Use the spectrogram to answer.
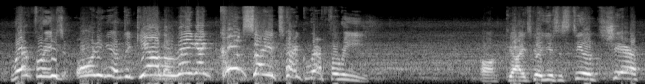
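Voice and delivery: ordinary delivery

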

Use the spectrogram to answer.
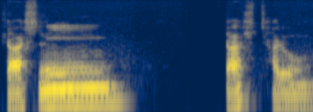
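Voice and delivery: drawn-out, slow breathing instructions; slow breathing cues. Acted. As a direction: stretch each cue out slowly.

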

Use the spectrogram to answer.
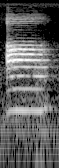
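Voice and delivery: Ah long, loud and kept level; high level first tone. Shown as a demonstration. Teacher correcting student's first tone, level loud Ah. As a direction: hold Ah out on one unbending pitch. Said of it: "Keep flight".

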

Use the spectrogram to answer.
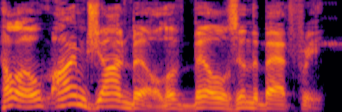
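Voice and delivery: ordinary talk

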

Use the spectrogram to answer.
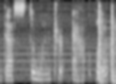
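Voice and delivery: usual speaking voice

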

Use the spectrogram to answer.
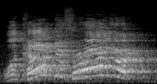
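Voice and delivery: high, loud, drawn-out cheer; mock rallying cry. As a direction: holler it as an overexcited fan.

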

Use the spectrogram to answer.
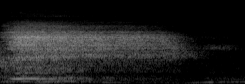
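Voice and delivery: long loud open-mouth exhale; loud breathy lion's breath exhale. Shown as a demonstration. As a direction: push the breath out loudly, tongue out. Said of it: "Lion's breath".

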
